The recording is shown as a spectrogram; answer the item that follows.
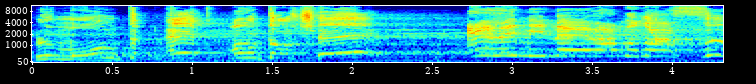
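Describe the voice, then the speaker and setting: A man voicing a scheming male mind-controlling villain in a cartoon, slow and menacing with sudden shouts. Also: lowish voice, sing-song, exaggerated voice. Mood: commanding. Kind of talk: cartoon dub acting. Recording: roomy echo with music underneath.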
